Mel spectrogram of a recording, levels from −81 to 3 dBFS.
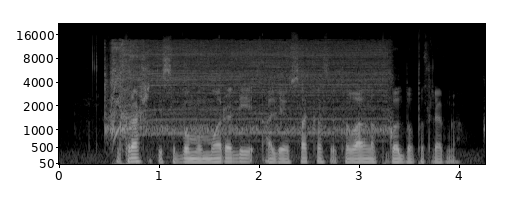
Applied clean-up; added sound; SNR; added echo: none; Drill; 9 dB; none.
